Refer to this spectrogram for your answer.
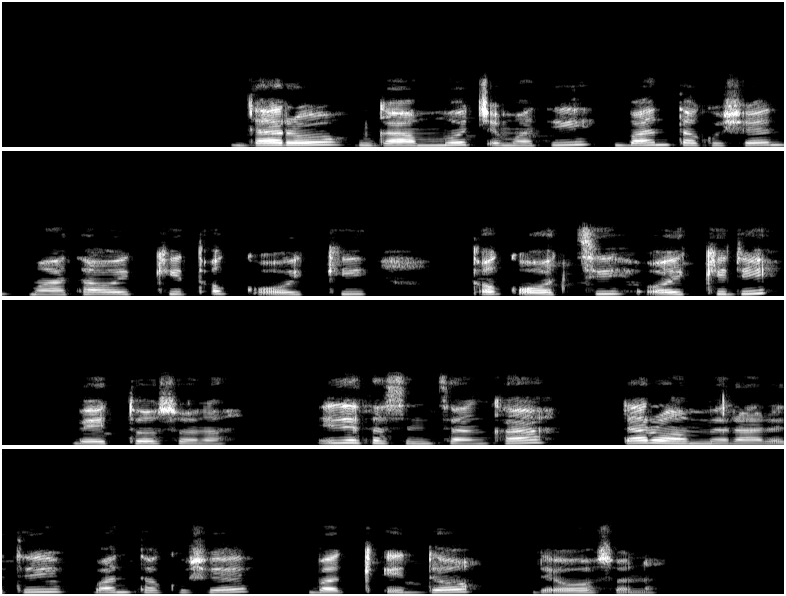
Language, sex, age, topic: Gamo, female, 25-35, government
